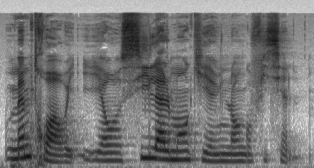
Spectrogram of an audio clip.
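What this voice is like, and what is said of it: Slight Flemish Belgian accent. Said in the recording (French): “tu n'as pas un petit accent? ... je ne suis pas française ... je suis flamande d'origine, je suis belge”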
